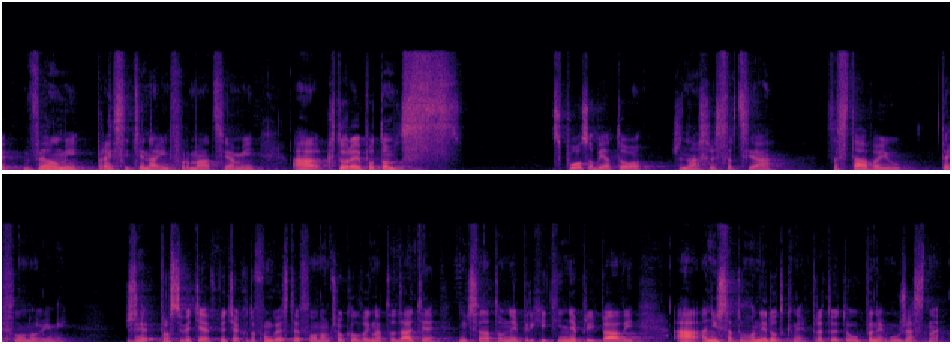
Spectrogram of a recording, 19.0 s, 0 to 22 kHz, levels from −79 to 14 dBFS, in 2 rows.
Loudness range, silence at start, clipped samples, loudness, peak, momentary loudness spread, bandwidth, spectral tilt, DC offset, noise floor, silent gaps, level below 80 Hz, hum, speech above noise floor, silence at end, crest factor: 5 LU; 0 s; under 0.1%; -29 LUFS; -6 dBFS; 11 LU; 16 kHz; -4.5 dB/octave; under 0.1%; -69 dBFS; none; -78 dBFS; none; 40 dB; 0.05 s; 24 dB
